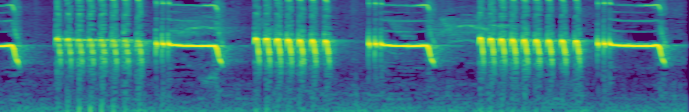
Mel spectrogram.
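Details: Female bar-winged prinia calling toward the male in steady cycles: a fast stuttering buzzy trill, then a held whistle that drops off at the end, repeated roughly every second.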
